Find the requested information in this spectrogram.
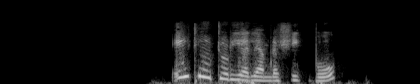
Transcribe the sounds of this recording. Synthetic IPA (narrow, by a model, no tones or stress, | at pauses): ejʈiuʈoɾijaleamɾaʃik̚bo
